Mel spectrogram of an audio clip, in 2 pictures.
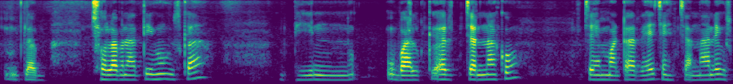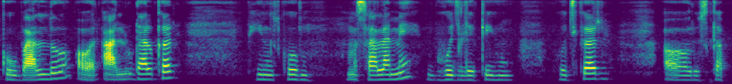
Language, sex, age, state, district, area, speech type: Hindi, female, 18-30, Uttar Pradesh, Ghazipur, rural, spontaneous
